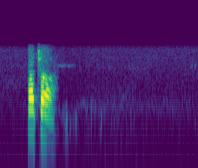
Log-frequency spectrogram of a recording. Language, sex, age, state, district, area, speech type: Dogri, male, 60+, Jammu and Kashmir, Reasi, rural, conversation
